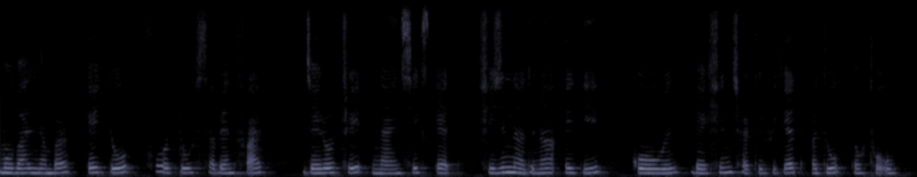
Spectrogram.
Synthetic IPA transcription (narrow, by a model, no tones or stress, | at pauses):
mobajlnɐmbɐɾ | etːupʰoɾtusebenpʰajb̚ | d͡ʒiɾotʰɾinajnsikset̚ | sizinːadunɐːjɡi | kowilbeksinsɐɾtipʰiketɐdulɔwt̪ʰo̰ʔu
